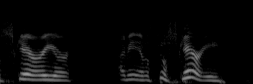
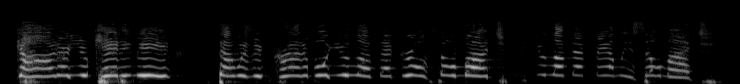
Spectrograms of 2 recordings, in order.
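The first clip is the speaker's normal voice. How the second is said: put-on weeping, tearful, very high and raised voice; 10 semitones higher, 5 dB louder than usual. Retelling watching a girl run to her mom, retelling own tearful words. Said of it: "And I immediately start crying".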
